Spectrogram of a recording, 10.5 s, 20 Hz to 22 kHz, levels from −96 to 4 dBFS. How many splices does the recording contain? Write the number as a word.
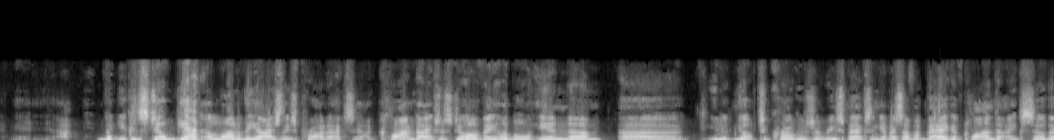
two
